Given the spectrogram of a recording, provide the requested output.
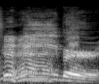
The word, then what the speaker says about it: Weber: Weber. It's not Weber. It's Weber.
